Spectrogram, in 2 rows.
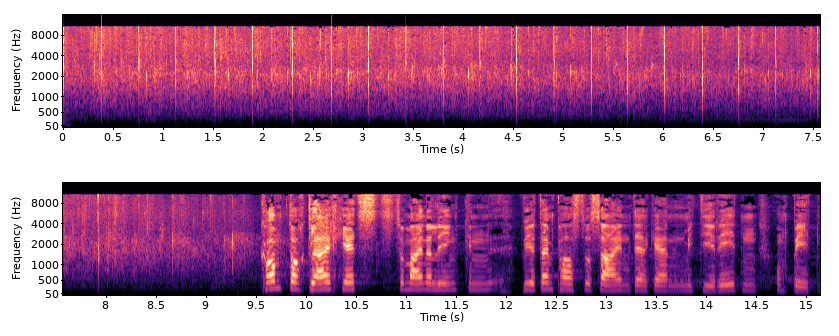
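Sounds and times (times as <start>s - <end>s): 
audience applause: 0.0s - 9.9s
speech: 9.6s - 15.1s.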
